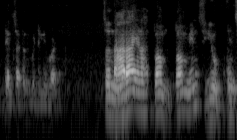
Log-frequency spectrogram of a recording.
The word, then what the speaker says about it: Narayana: Narayana, Lord Narayana. Narayana, actually the name has 4 syllables, as everyone is aware.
